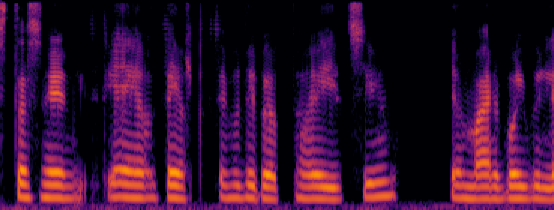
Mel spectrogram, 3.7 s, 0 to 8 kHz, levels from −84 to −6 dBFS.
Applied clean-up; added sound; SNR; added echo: neural diffusion model UNIVERSE++.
